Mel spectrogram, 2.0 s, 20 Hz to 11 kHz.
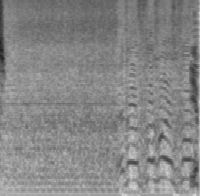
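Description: Lada's engine and rear-axle drivetrain held steady in second gear, spinning a jacked-up studded tire at about 1,870 rpm, the wheel speed of a car doing 200 km/h: a steady hum.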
